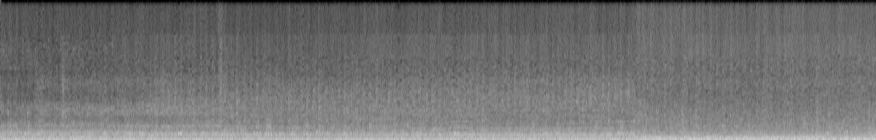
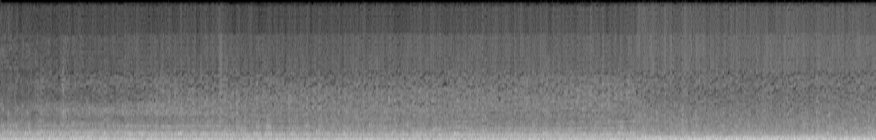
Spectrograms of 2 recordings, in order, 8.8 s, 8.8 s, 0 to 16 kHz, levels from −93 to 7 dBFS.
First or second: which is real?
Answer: first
